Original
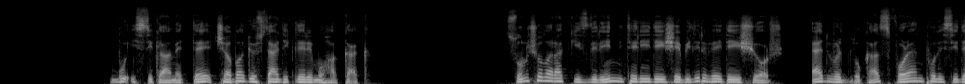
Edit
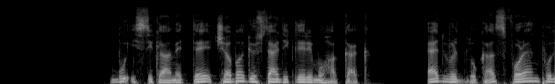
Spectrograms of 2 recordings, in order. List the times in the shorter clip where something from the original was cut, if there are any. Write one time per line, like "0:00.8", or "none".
0:04.2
